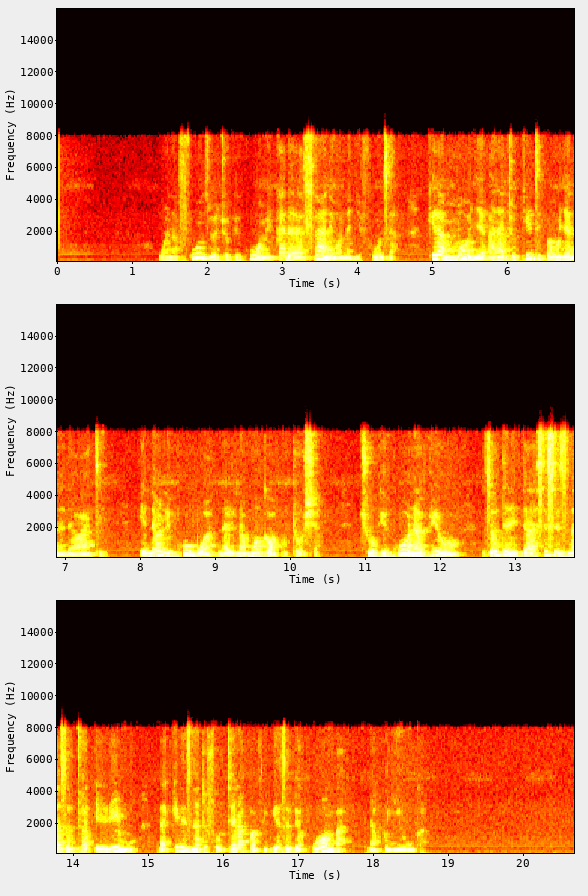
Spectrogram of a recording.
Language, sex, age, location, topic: Swahili, female, 36-49, Dar es Salaam, education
